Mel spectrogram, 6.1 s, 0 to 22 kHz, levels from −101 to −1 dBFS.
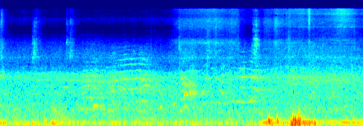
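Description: No technical faults can be heard anywhere in this recording; the signal stays intact throughout, with nothing breaking into or disturbing the sound.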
